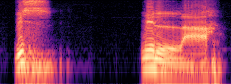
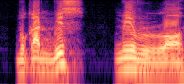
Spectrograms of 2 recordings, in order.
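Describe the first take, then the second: First: Bismillah slow, with a heavy dark L like bismilloh; correct bismillah. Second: Bismillah with a light, thin L, the wrong way. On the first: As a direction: draw out Bismillah the proper way. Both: Shown as a demonstration.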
